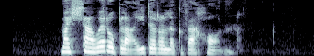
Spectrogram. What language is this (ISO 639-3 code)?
cym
